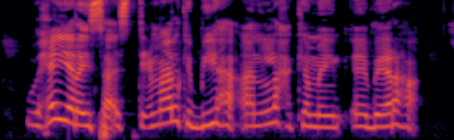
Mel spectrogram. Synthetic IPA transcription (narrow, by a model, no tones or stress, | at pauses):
wɑħɑjjɐɾɛjsaːɪst̪ʰɪʕmaːlkʰɐbijɐɦɐʔaːnlɐħɑkʰɐmɛjnɛːbɛːɾɐɦɐ̰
